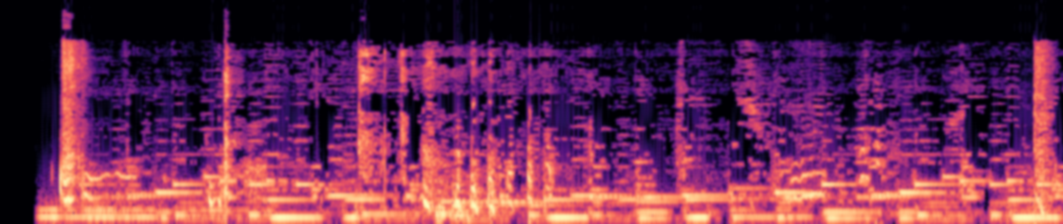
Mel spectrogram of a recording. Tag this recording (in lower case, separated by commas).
people sneezing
